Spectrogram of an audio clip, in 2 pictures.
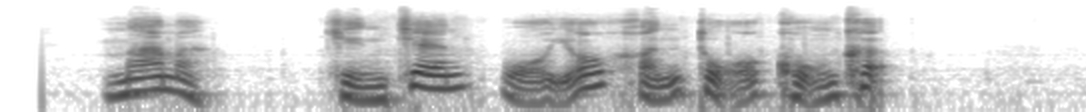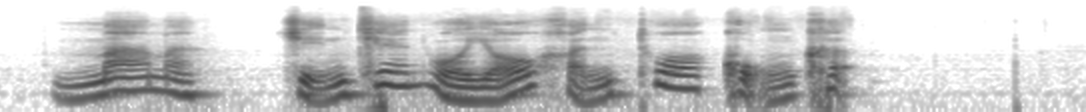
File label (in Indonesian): Percakapan; 阅 读 – Membaca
